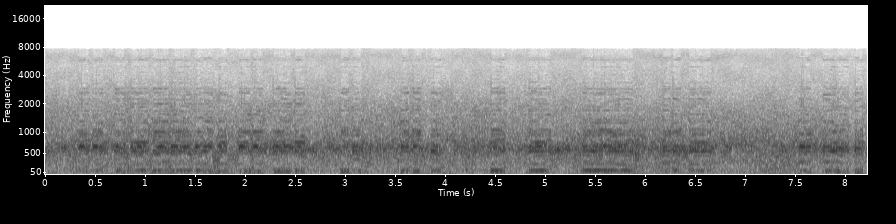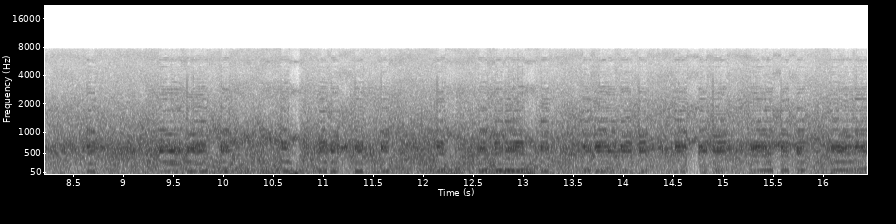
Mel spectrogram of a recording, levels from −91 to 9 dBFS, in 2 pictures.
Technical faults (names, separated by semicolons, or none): sound chopped by the voice detector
